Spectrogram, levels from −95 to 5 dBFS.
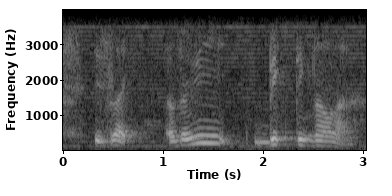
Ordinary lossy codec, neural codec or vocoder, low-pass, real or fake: Opus, 32 kbps; none; 3.6 kHz; real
